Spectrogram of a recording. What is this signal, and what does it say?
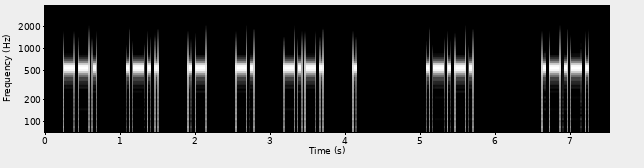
Morse code, heard as a keyed tone, about 25 wpm, spaced as for 15 wpm, 550 Hz. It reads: GLANCE <AR> <AR>
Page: News Headlines in Morse Code at 15 WPM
